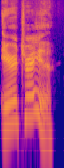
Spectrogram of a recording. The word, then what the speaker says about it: Eritrea: It is Eritrea.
